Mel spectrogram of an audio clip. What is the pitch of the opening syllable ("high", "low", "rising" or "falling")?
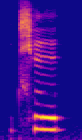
high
